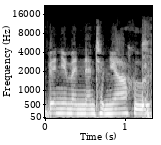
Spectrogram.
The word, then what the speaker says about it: Benjamin Netanyahu: I always thought it was Benjamin Netanyahu, not that, Ben blah, blah, Netanyahu. So just play this and you hear your pronunciation.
